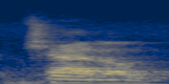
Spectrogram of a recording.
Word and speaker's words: chattel: chattel slavery is where chattel like rhymes with cattle it's property your livestock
